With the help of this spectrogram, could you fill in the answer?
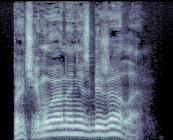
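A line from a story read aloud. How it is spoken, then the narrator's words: Mutter. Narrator (Russian): пробормотал он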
